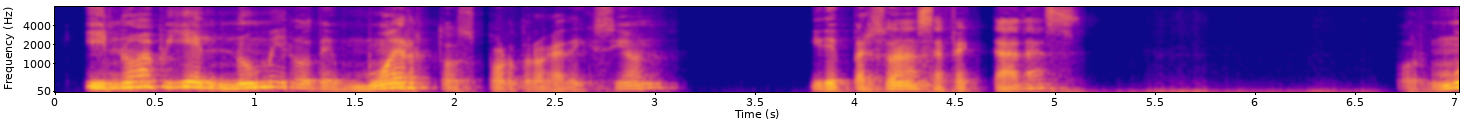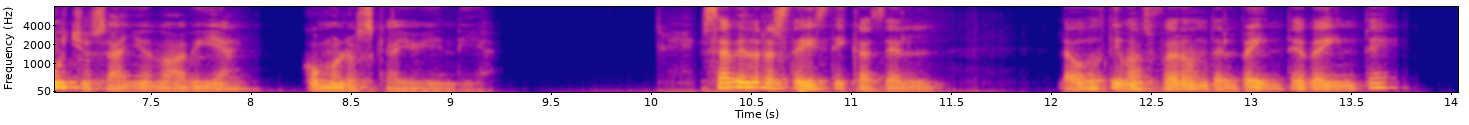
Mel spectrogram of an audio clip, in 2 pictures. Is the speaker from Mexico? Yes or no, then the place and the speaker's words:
yes; Mexico; en mi pueblo, en México, donde me creé niño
